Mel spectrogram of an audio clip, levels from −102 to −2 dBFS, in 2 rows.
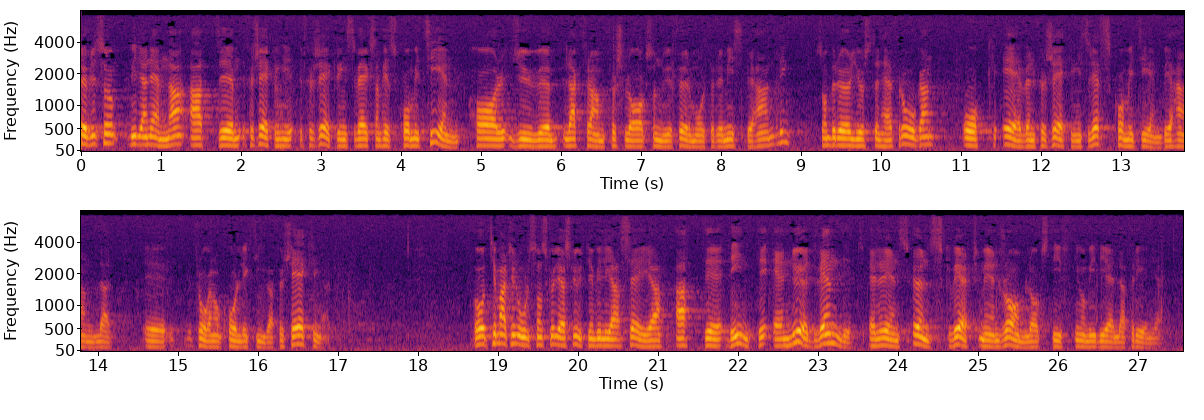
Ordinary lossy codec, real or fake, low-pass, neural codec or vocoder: MP3, 32 kbps; real; 7.2 kHz; none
